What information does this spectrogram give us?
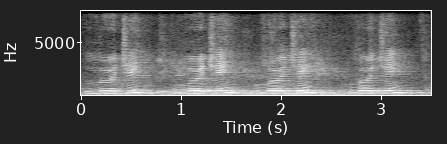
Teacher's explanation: What about the L at the beginning? It's the dental L.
